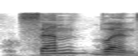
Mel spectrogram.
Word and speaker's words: semblance: first up is semblance semblance so this is a short e as well as the a that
